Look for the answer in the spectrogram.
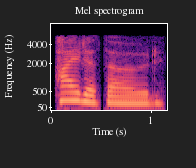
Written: hydathode

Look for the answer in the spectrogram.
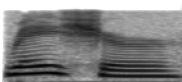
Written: rasure

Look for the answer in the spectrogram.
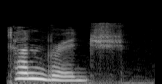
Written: Tonbridge

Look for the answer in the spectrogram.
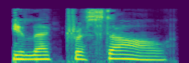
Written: elektrostal

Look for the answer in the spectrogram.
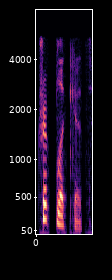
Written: triplicate

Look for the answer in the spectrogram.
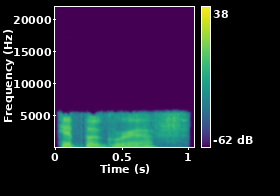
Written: hippogriff

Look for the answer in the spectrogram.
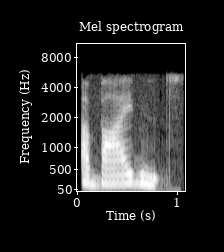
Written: abidance

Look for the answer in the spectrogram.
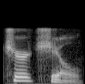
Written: Churchill

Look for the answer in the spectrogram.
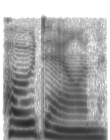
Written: hoedown

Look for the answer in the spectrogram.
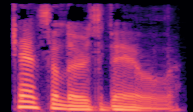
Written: chancellorsville

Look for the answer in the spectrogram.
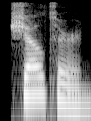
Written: sheltered

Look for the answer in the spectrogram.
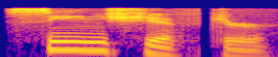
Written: sceneshifter

